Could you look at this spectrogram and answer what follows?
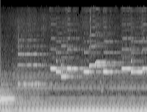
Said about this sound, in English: But the feathered friends managed to stick together as they swooped through the forest, with thrush singing his beautiful song.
